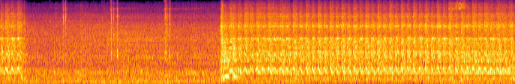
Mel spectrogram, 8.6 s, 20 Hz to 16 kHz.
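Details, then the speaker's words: Budget £700 first car; owner says it did the same yesterday after filling up: faint clicks then steady cranking, about 2.5 beats a second, never catches. "Why he can't start his car? What's the matter, Mike?"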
